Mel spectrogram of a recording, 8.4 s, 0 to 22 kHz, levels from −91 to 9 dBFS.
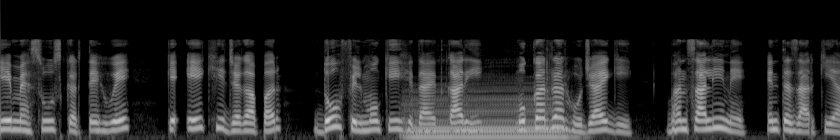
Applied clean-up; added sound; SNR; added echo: none; Bowed string instrument; 5 dB; none.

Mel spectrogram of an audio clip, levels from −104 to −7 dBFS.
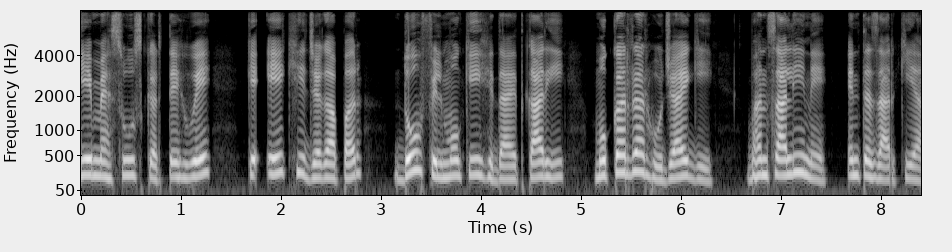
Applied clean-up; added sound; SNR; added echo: none; none; none; none.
